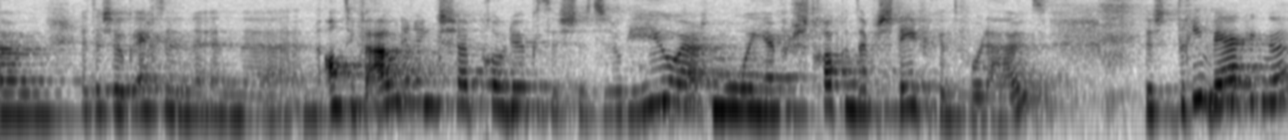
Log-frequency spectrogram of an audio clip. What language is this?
Dutch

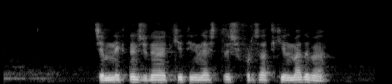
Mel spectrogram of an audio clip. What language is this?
Uzbek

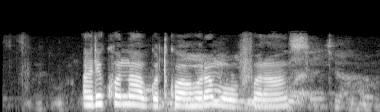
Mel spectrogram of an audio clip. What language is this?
Kinyarwanda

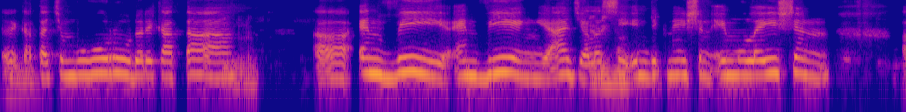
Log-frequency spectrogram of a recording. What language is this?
Indonesian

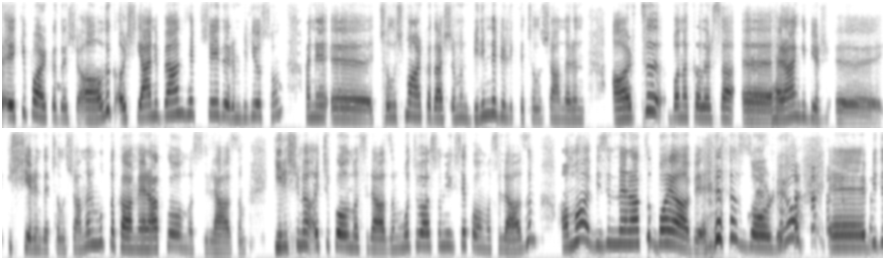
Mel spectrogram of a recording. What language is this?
Turkish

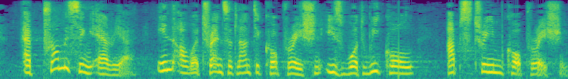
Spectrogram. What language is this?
English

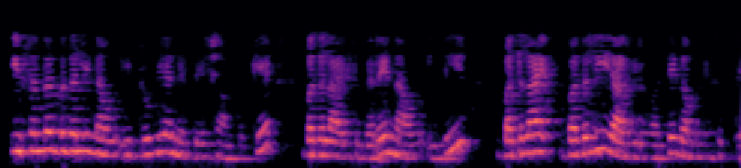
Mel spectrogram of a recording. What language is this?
Kannada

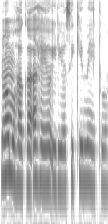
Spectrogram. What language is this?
Kikuyu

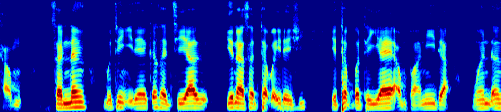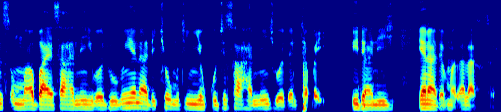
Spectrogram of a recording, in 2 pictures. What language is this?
Hausa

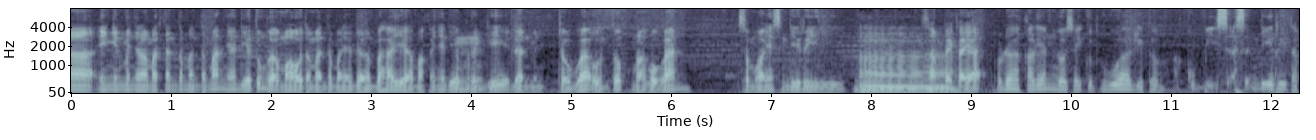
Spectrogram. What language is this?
Indonesian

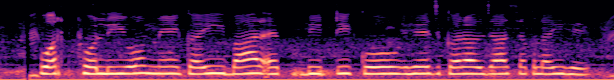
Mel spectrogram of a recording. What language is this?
Magahi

